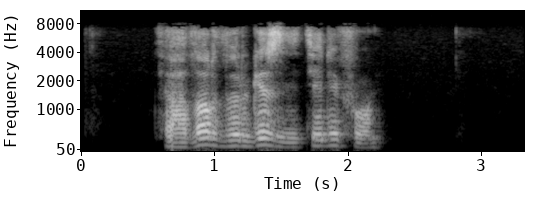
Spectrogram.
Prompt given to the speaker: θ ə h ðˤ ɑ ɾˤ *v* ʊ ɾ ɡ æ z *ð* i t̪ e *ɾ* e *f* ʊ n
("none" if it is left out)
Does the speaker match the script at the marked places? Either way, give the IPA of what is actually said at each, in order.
ð, ð, l, f

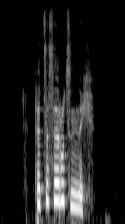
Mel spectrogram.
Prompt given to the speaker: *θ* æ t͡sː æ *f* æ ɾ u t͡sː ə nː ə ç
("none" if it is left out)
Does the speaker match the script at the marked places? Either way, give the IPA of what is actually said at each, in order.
θ, s

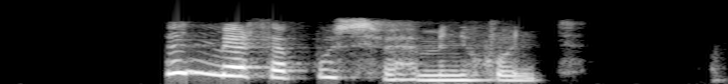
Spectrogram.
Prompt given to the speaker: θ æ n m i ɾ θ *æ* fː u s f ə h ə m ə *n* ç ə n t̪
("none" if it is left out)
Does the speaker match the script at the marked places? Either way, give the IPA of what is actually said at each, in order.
æ, n

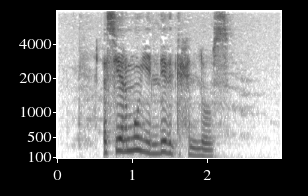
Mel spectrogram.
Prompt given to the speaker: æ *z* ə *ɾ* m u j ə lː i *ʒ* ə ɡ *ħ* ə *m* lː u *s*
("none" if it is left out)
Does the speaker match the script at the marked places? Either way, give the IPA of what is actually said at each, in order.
s, ɾ, ð, ħ, none, s

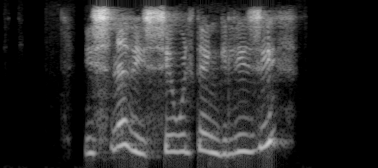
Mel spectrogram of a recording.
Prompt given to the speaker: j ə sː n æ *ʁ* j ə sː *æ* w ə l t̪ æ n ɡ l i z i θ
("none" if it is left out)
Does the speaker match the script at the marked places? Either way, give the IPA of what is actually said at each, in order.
ð, i

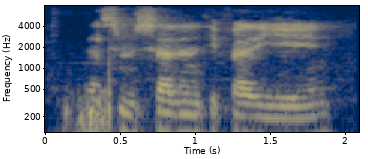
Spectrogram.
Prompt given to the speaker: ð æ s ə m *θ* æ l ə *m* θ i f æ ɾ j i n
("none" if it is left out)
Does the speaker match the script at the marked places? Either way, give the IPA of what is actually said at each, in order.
s, n

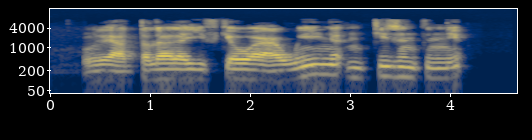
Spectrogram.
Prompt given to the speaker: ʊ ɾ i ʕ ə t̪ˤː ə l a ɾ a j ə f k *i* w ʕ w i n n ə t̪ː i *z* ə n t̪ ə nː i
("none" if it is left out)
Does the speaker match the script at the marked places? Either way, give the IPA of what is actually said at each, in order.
æ, z

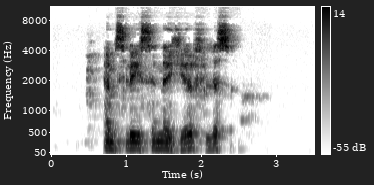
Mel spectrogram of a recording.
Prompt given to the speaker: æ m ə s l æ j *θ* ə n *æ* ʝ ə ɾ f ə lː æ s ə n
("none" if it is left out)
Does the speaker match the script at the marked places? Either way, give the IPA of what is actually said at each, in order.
s, æ

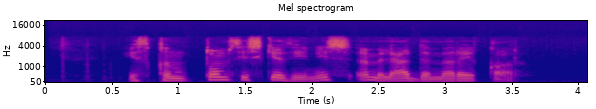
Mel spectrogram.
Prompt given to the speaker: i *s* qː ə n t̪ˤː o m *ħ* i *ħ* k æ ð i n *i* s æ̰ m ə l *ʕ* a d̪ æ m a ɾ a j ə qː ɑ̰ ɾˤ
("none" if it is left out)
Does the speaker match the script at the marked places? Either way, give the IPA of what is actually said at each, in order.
θ, θ, s, i, ʕ

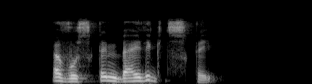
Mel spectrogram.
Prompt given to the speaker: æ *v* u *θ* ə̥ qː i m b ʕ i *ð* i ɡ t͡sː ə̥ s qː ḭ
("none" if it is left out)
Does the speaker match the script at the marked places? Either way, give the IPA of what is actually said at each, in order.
v, s, ð

